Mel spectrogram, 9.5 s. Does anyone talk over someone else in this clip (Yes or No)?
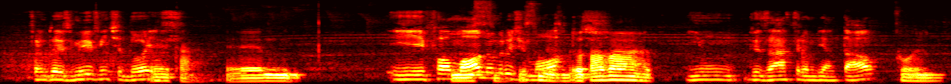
Yes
